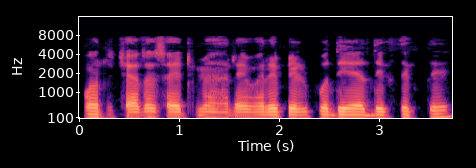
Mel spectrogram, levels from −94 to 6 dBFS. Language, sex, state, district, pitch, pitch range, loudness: Hindi, male, Bihar, Araria, 110 Hz, 105-110 Hz, -15 LUFS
